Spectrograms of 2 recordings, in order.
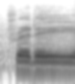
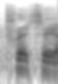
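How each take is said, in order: First: The t in the middle is soft, like d. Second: The t in the middle is crisp and hard. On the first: This sounds American after years of living there. "my T's and my D's have softened" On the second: This is the older English way of speaking. "instead of saying pretty"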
